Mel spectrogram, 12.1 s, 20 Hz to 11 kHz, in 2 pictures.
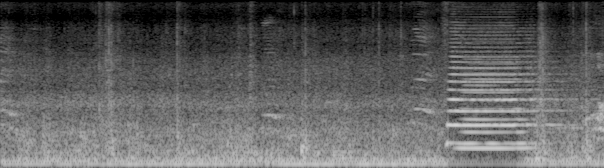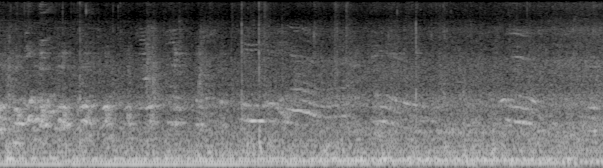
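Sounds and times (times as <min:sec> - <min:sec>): train wheels on track: 0:00.0 - 0:12.0
locomotive horn toot: 0:04.4 - 0:05.8.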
